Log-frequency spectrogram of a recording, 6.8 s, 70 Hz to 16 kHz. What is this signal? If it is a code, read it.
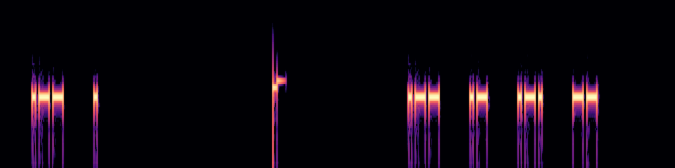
Morse code, heard as a keyed tone, about 36 wpm, spaced as for 20 wpm, 690 Hz. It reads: WE WARM
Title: 3x Character Spacing - Top 500 Words - 35wpm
